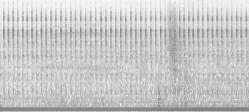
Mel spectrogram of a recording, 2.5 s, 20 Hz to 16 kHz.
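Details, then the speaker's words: 1948 Gottlieb Olde King Cole pinball machine: steady transformer hum under fast, even light ticking, about a dozen per second, from the line-voltage mechanical bicycle timer counting down normally. "but can you hear a little ticking that is this mechanical timer physically counting"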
